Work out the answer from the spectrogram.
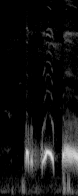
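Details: Short excerpt of a spotted dove's low, mellow coos, a stuttered note, an arched coo and a sustained coo, accompanied by low thumping sounds.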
